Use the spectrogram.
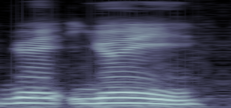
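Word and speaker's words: Duy: Dewey? Yui. Yui? Yes. Okay. So the D is pronounced kind of like we pronounce the Y. Yui.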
